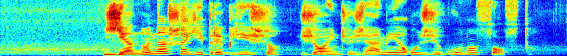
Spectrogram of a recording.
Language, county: Lithuanian, Vilnius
